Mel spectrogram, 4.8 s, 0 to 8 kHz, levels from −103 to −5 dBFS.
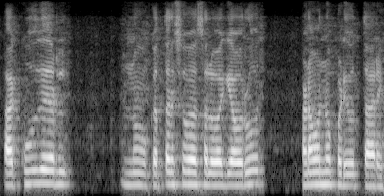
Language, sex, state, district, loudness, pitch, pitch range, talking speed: Kannada, male, Karnataka, Gulbarga, -17 LUFS, 180 Hz, 175-190 Hz, 85 wpm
